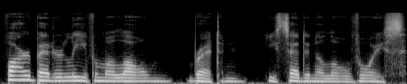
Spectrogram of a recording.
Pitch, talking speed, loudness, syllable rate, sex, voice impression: 150 Hz, 175 wpm, -17 LUFS, 4.8 syllables/s, male, masculine, adult-like, relaxed, weak, dark, soft, muffled, raspy, calm, slightly unique, modest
